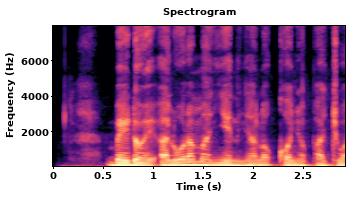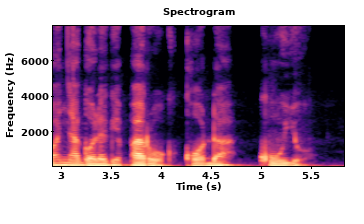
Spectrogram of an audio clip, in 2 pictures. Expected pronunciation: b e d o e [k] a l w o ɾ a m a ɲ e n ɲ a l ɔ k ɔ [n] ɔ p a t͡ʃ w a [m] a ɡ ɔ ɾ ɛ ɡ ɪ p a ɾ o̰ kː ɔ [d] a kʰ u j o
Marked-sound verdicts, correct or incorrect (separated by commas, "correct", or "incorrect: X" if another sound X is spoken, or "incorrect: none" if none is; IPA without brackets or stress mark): incorrect: ʔ, incorrect: ɲ, incorrect: ɲ, correct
